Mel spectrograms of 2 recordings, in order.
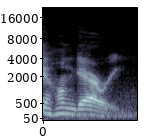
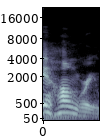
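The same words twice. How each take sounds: First: "Hungary" as hun-GAIR-ee, three syllables; middle syllable sounded. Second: Said in the usual way. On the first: Shown as a demonstration. Driver questioning the spelling of a country, middle syllable fully sounded in "Hungary". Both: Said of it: "we actually put that middle syllable".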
